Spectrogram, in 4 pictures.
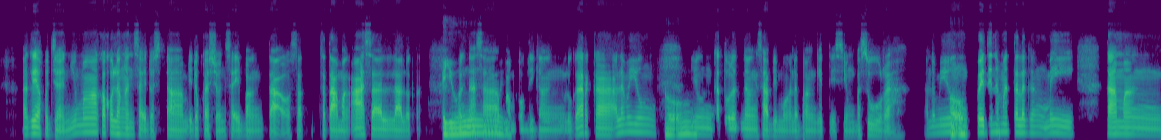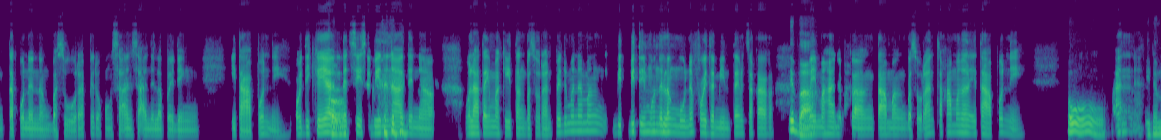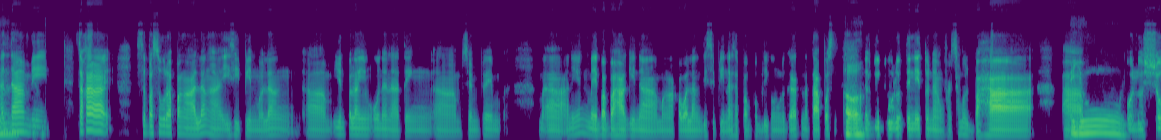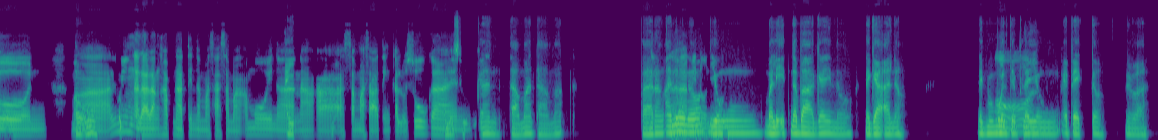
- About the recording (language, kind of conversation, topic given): Filipino, unstructured, Ano ang palagay mo tungkol sa kawalan ng disiplina sa mga pampublikong lugar?
- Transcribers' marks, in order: drawn out: "Ayon!"; other background noise; in English: "let's say"; chuckle; in English: "for the meantime"; unintelligible speech; dog barking; tapping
